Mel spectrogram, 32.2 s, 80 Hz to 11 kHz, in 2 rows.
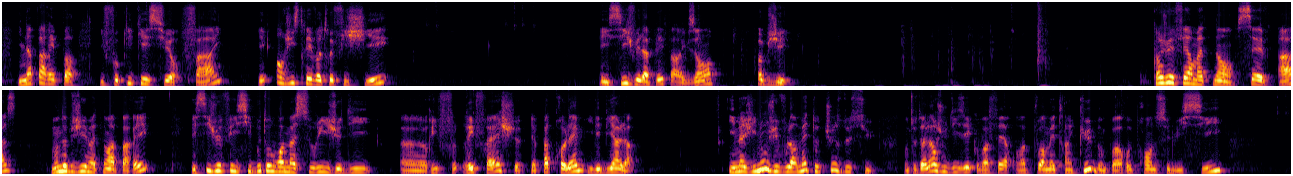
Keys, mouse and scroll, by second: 1.6-4.8 drag, 18.7-21.8 right drag, 23.0 click, 25.1-25.5 scroll down 1, 25.5-30.0 middle drag, 30.0-32.1 drag.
